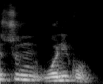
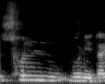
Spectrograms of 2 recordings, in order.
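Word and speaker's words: 孫文: 그러니까이 순은 중국 발음으로 했을 때는 순원이고 우리 한자 발음으로 했을 땐 손문이다. 이런 얘기죠.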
